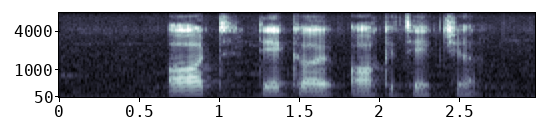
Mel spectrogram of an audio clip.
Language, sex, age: English, male, 18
